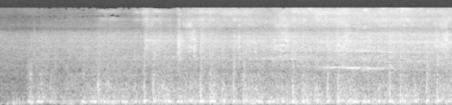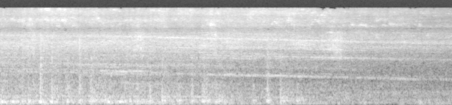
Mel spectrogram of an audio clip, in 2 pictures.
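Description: NS International IC Direct train with a Bombardier TRAXX electric locomotive passing at full speed: a loud rumble with rapid, rhythmic wheel clacks, rising sharply at the start and fading over the last couple of seconds. Faint whining tones slide down in pitch as the train pulls away.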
